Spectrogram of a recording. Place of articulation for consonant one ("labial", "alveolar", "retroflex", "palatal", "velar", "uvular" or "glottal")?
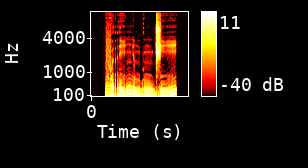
labial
